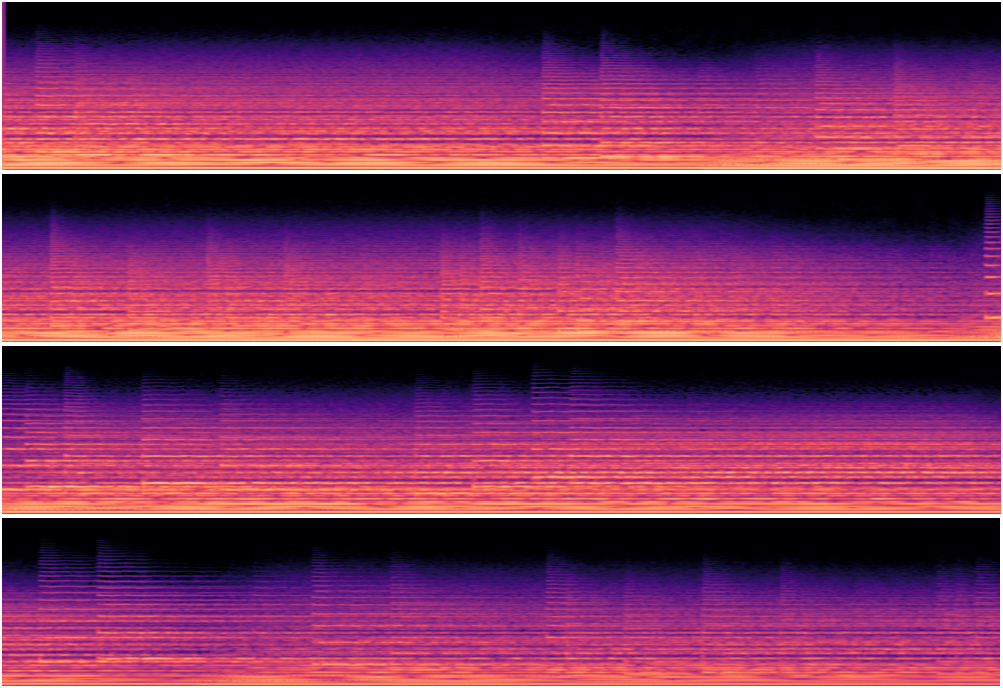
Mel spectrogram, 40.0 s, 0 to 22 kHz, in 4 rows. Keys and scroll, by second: 0.8 Tab, 1.0-1.8 typing, 1.3 Tab, 3.7 super+i, 5.1 Tab, 5.3 typing, 8.1 Tab, 8.3 typing, 9.0 Tab, 10.3 Tab, 17.5 super+c, 20.7 typing, 25.7 s, 26.9 g, 28.3 g, 35.9-38.6 typing.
